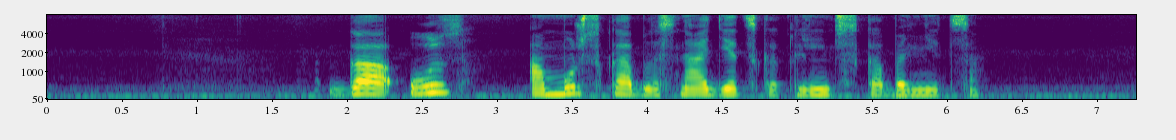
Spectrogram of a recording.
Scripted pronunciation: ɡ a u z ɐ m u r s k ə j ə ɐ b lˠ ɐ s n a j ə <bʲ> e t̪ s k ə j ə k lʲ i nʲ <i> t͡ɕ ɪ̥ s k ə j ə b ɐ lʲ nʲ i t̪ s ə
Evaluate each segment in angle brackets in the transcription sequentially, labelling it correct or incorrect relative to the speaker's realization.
incorrect, correct

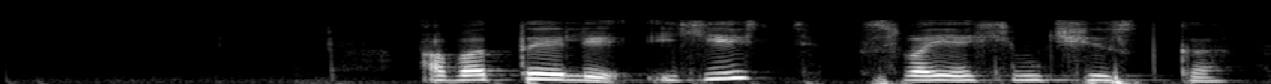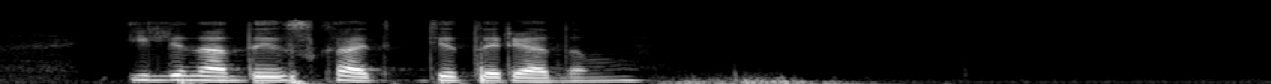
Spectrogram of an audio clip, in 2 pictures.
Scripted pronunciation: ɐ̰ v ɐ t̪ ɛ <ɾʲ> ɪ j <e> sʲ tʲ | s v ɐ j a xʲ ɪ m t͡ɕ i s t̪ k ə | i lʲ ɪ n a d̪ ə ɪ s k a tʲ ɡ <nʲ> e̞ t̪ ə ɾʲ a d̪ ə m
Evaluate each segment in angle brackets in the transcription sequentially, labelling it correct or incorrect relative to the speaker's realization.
incorrect, correct, incorrect

